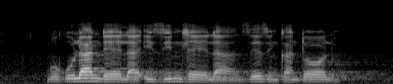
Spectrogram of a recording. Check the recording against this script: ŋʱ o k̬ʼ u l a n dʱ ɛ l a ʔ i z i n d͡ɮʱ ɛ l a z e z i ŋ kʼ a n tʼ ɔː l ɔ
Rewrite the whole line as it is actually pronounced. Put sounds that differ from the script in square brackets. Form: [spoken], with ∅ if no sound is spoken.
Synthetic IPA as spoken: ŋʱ o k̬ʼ u l a n dʱ ɛ l a ʔ i z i n d͡ɮʱ ɛ l a z e z i ŋ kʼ a n tʼ ɔː l ɔ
